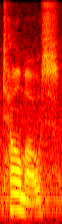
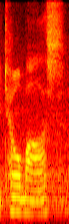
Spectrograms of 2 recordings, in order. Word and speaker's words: Tomos: course they made this for a Tomos which I like to say Tomas which I guess is wrong but we're pronouncing everything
